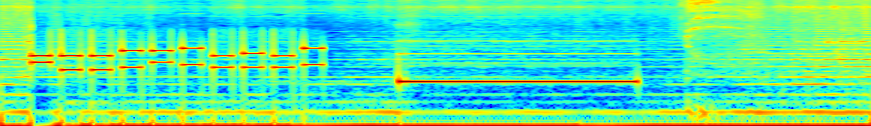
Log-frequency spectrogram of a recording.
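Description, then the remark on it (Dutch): A quick run of about eleven DTMF keypad beeps redials the same telephone number, Koen Wouters' number, after network problems, followed by a long, steady low tone and a click, over a constant low hum. “Dus we leggen af en we bellen opnieuw.”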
